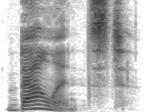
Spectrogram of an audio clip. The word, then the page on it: balanced: bǽlənst; バァランスト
